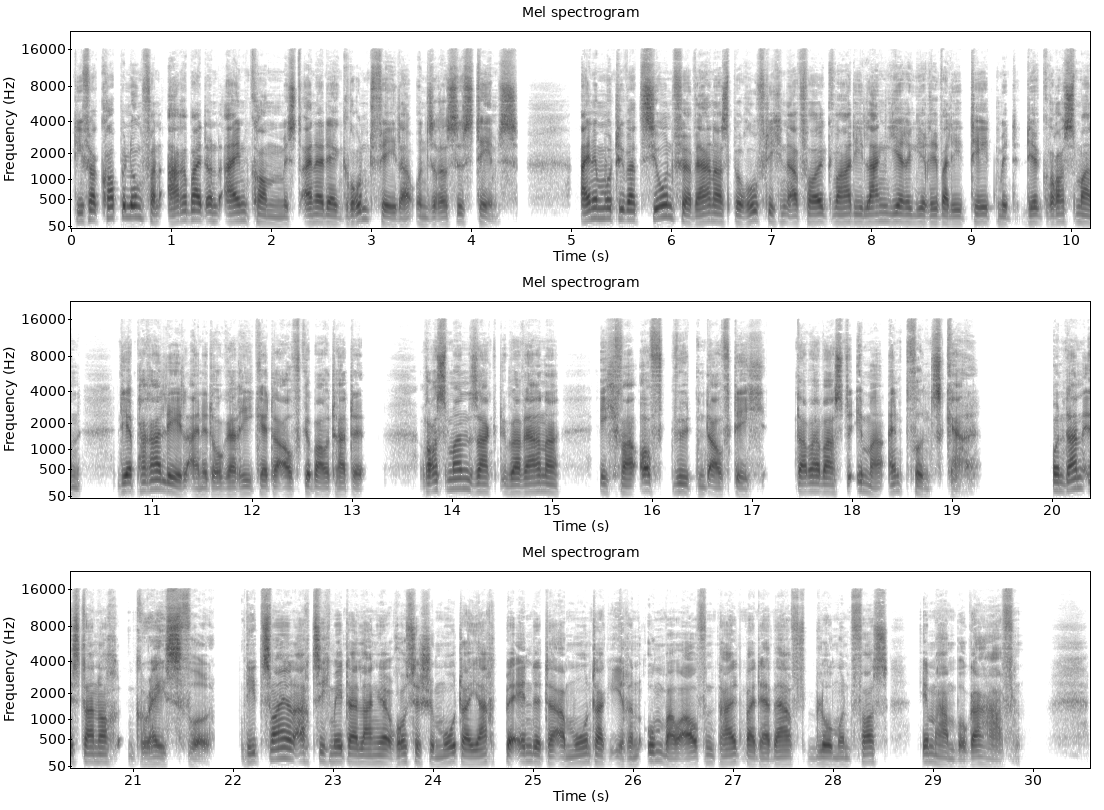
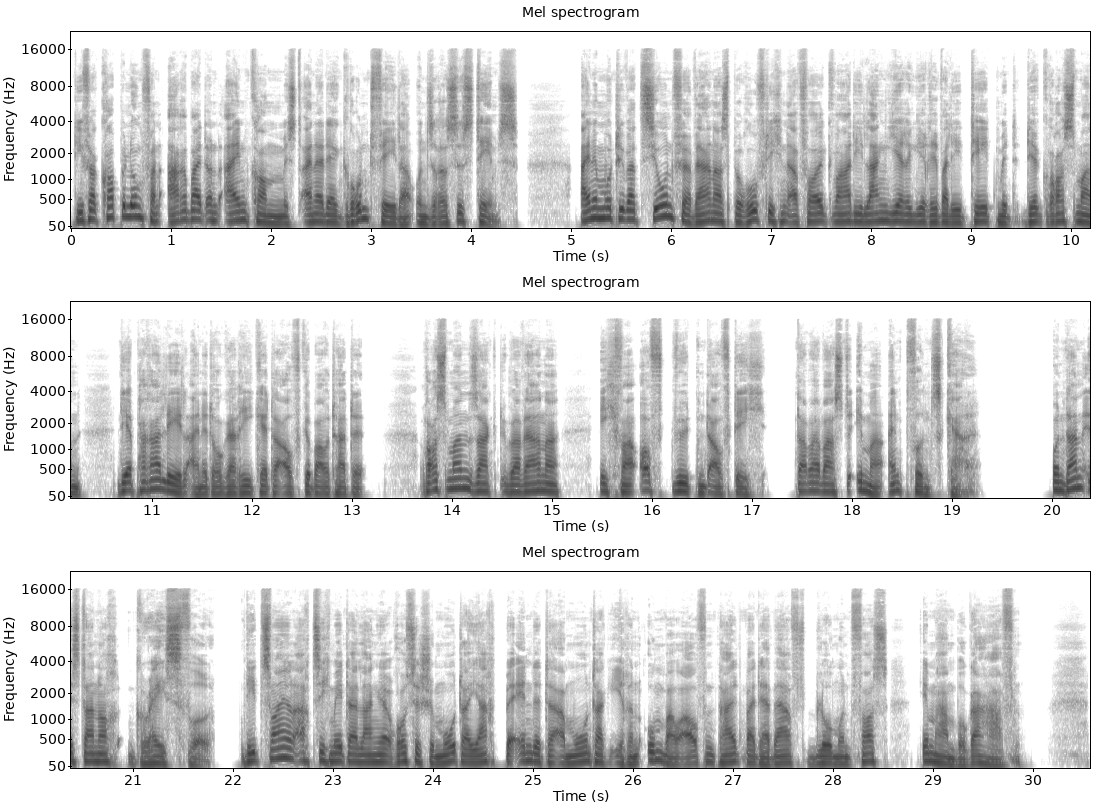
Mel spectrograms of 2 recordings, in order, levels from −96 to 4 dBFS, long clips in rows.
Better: second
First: thin; very; fading below 400 Hz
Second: none

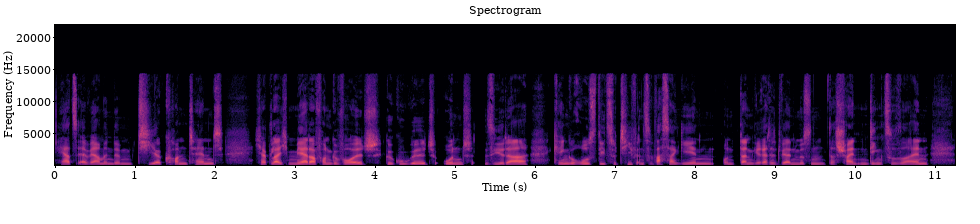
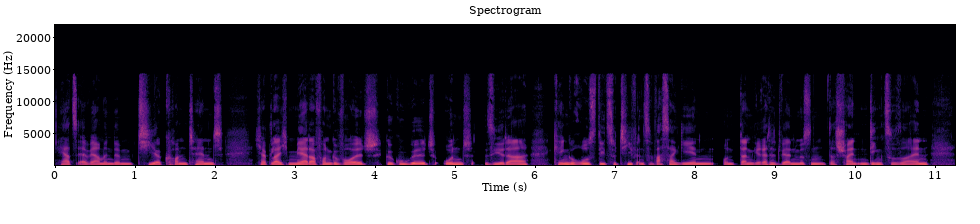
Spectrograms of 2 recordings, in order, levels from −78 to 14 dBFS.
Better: second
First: thin; very; fading below 700 Hz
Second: none

